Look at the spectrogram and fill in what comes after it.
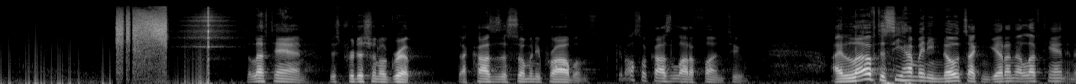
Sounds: Speech

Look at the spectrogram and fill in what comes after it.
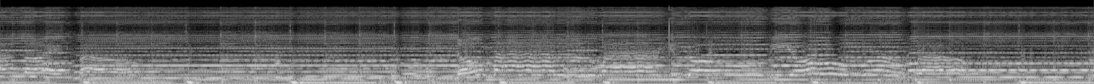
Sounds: Music

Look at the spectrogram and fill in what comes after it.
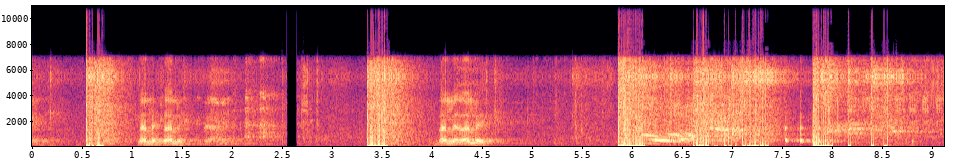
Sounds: Printer, Speech

